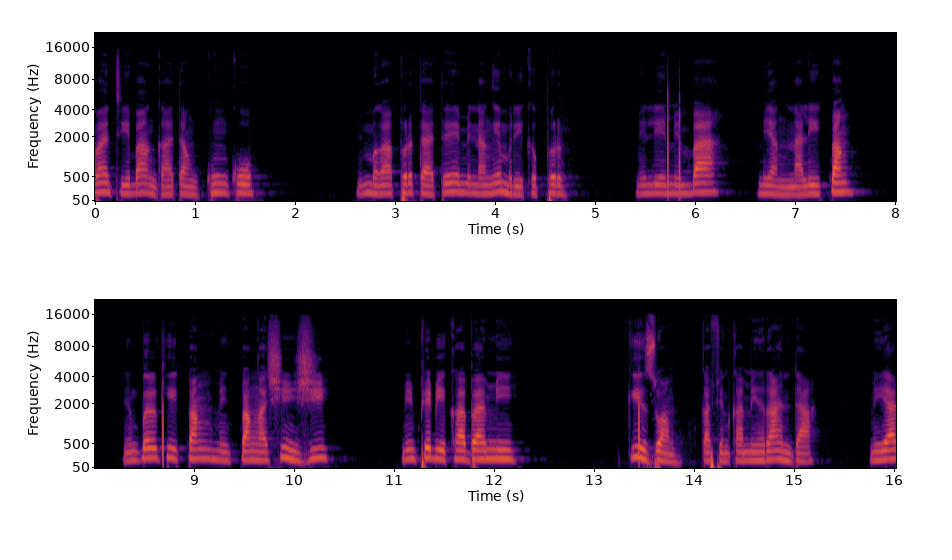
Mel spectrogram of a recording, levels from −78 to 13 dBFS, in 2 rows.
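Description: A voltage spike, likely from a plug, switch, static or driver glitch, enters the chain three times as a loud pop: a double pop at 5.72–5.86 s, then single ones at 8.68–8.70 s and 13.44–13.46 s. Each is a sharp thump some 20 to 25 dB above the speech, which continues beneath.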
